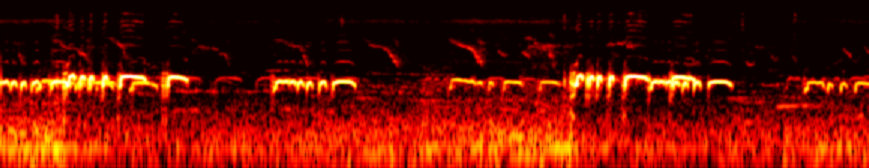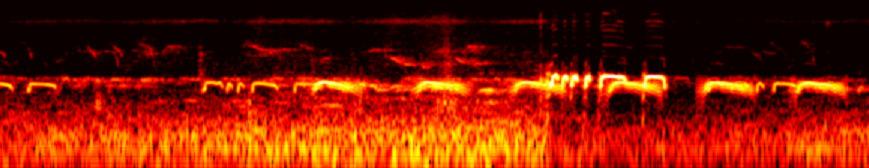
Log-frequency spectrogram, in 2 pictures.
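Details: Zebra doves answer a female calling for males; repeated bursts of rolling, stuttered cooing recur every second or two from several birds at once, over constant background noise and scattered high chirps.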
